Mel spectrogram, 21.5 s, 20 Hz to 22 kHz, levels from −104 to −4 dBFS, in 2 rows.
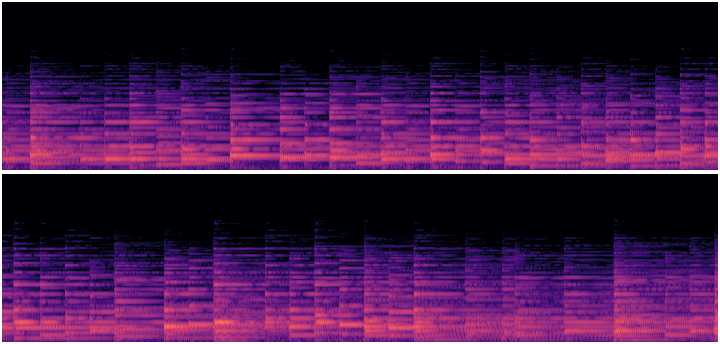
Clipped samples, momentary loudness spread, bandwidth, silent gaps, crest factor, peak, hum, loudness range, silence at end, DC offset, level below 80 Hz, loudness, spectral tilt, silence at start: under 0.1%; 8 LU; 5.8 kHz; none; 18 dB; -28 dBFS; none; 4 LU; 0 s; under 0.1%; -76 dBFS; -46 LUFS; -5.5 dB/octave; 0 s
